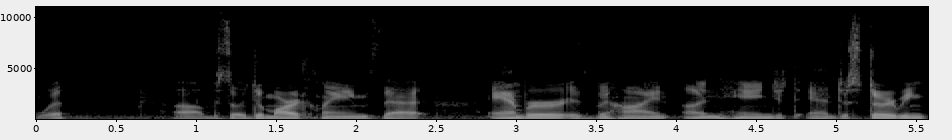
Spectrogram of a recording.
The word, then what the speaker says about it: Ambar: For the spelling of her name is Ambar, but I'm assuming it's pronounced Amber.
